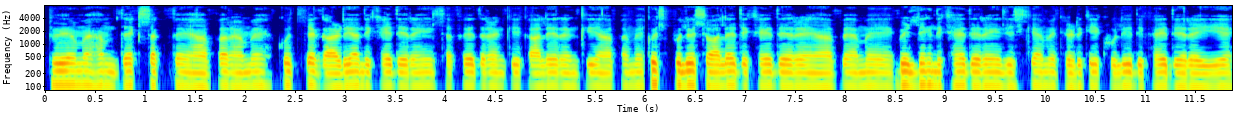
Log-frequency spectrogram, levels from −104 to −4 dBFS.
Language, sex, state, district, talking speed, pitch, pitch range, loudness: Hindi, male, Chhattisgarh, Kabirdham, 230 wpm, 110 Hz, 105-115 Hz, -37 LUFS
